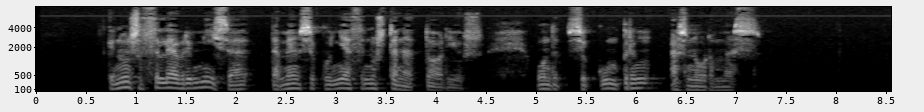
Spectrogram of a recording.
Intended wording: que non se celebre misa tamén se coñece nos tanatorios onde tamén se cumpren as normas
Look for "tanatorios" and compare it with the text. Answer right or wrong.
right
